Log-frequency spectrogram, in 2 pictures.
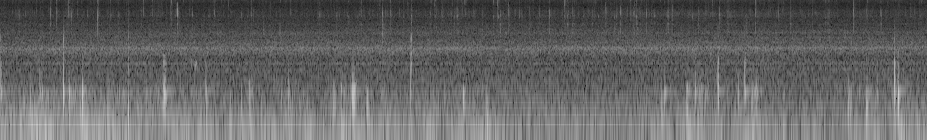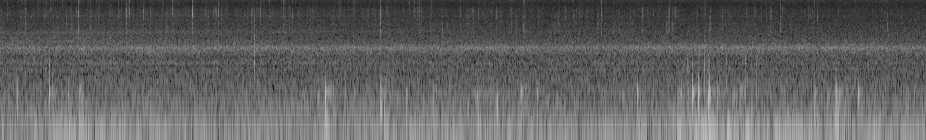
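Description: Underwater ambience picked up by a diver's camera: scattered crackling clicks and low sloshing rumbles of water moving past, over a faint steady high hum. A few sharper clicks stand out about ten and thirteen seconds in.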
